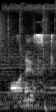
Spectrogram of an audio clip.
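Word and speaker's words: honest: আমরা কিন্তু হনেস্ট বলি না, আমরা কিন্তু অনেস্ট বলি, অনেস্ট। তার মানে ও শব্দটা ফার্স্টে চলে আসছে, তার মানে আবার ও হচ্ছে আবার ভাওয়েল, এই জন্য এ ব্যবহারের পরিবর্তে আমরা এখানে এন ব্যবহার করব, কারণ আমার উচ্চারণটা ভাওয়েল হয়ে যাচ্ছে।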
